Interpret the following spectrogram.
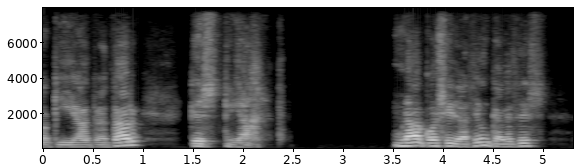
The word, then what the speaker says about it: triaje: Todos los galicismos que se han incorporado a nuestra lengua han terminado adaptando su grafía y la pronunciación del sufijo francés a la de español.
